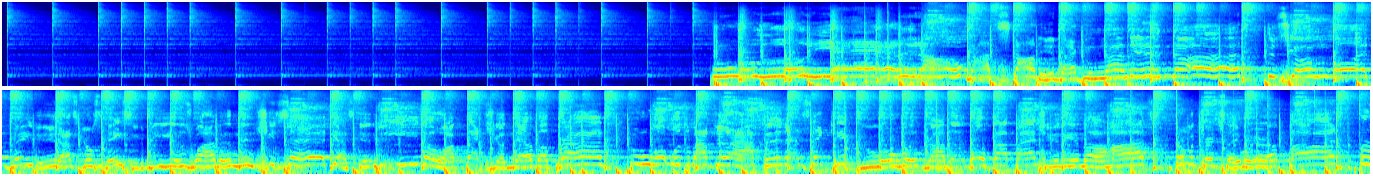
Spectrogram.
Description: vocals scratch; onelivingchurch

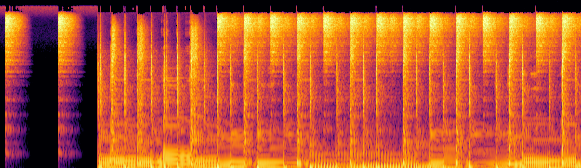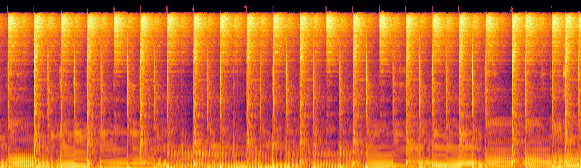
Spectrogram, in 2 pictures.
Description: bass guitar; smorgasbord

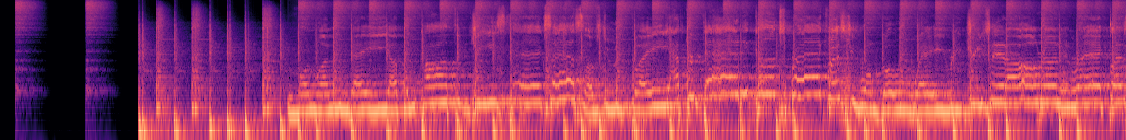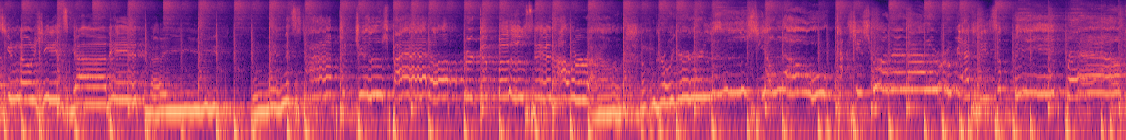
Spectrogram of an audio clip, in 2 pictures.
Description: vocals scratch; smorgasbord

